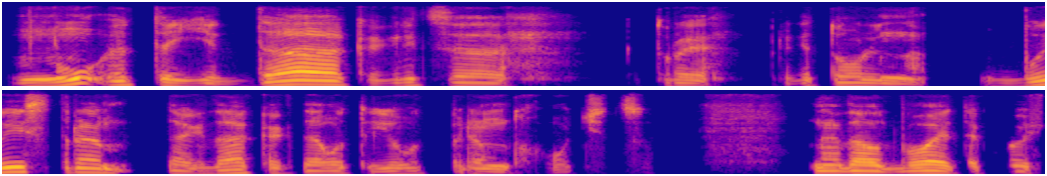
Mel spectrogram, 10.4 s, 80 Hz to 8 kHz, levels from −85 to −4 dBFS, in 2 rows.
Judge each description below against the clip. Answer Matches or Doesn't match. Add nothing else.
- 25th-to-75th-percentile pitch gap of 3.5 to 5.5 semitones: Matches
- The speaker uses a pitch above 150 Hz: Doesn't match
